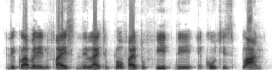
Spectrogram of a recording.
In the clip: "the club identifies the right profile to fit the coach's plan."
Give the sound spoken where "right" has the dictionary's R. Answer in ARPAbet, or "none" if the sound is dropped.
L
